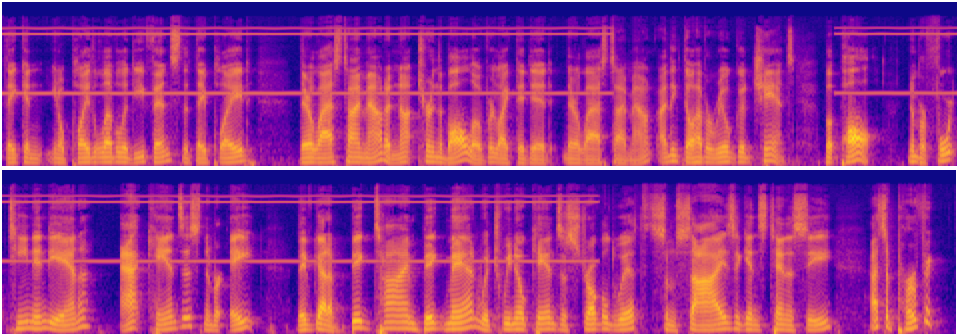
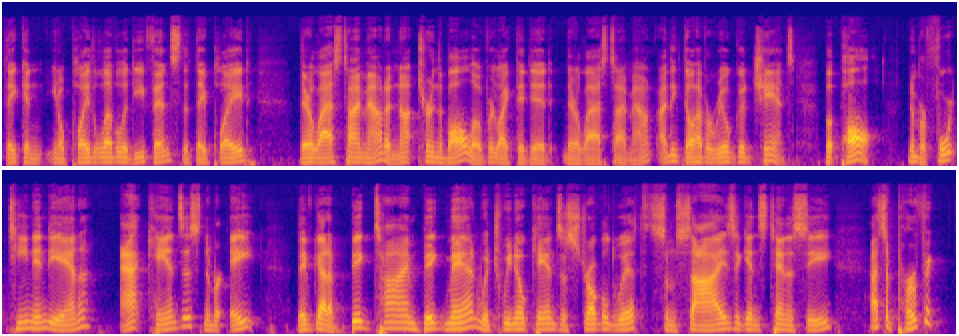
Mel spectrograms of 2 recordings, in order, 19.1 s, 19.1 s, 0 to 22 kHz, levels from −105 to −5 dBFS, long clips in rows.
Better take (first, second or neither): second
